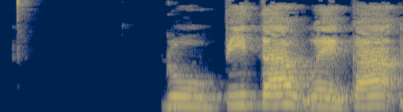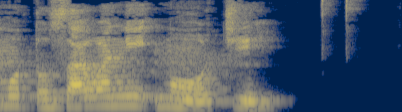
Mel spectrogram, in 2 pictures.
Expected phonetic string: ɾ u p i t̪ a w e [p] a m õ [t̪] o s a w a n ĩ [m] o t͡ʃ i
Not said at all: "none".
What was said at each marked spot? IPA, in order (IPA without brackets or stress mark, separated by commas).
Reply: k, t̪, m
